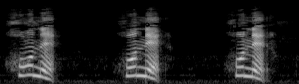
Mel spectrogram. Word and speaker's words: 骨: 训读的时候读作 “hone”，“hone”，“hone”。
